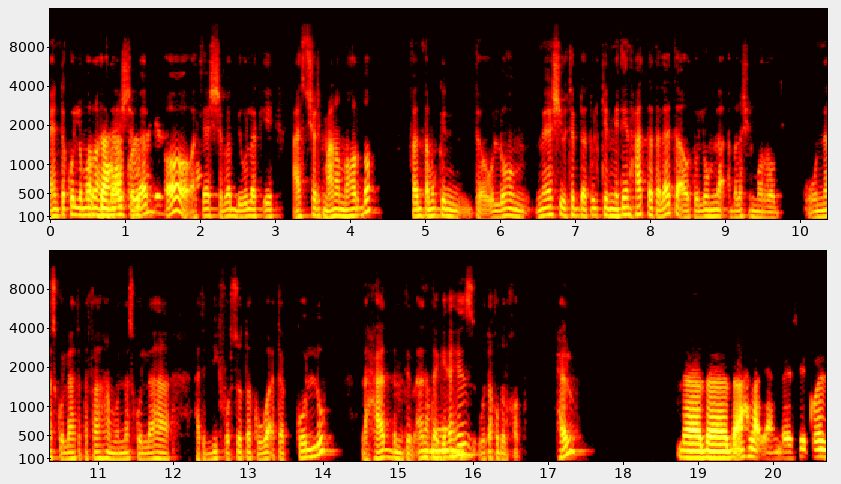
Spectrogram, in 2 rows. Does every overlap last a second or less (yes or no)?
no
